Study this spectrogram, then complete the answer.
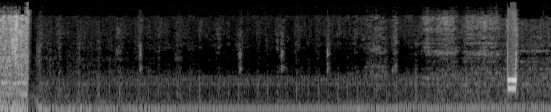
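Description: A short burst opens, then a low steady line hum carries soft, evenly spaced tones of a telephone being dialed, ending in a single brief loud electronic ring-like beep near the close.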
